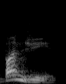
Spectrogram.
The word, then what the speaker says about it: Bungie: My last name is pronounced Bungie, like sort of like it looks, Devin Bungie.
